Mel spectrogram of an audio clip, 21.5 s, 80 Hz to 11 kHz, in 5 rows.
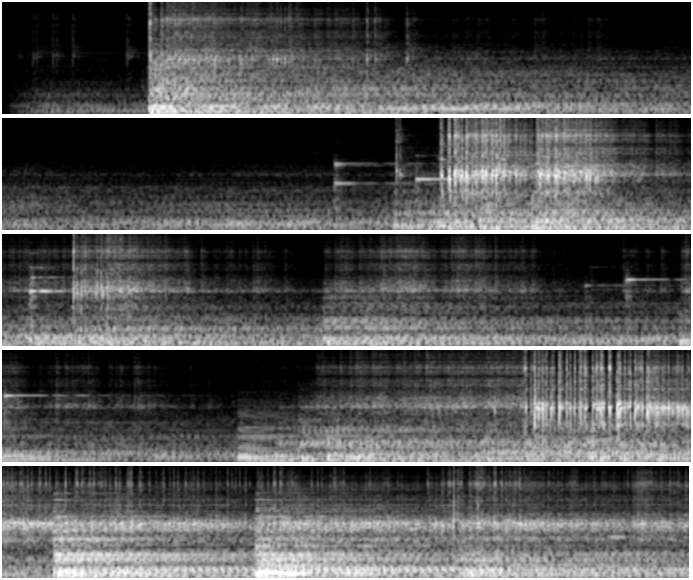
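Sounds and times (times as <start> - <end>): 
prepared piano: 0.0 - 21.5.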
